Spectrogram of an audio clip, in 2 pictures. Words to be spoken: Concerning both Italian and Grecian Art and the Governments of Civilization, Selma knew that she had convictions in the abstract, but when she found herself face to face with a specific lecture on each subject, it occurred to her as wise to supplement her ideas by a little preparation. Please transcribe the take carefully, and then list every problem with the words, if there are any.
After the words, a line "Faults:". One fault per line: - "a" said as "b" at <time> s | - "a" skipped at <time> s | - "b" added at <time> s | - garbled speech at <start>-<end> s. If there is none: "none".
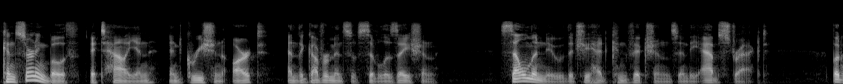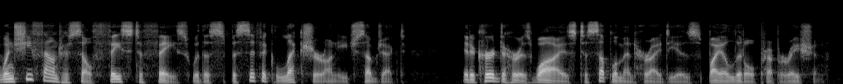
Concerning both Italian and Grecian Art and the Governments of Civilization, Selma knew that she had convictions in the abstract, but when she found herself face to face with a specific lecture on each subject, it occurred to her as wise to supplement her ideas by a little preparation.
Faults:
none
